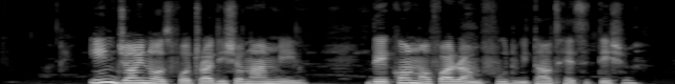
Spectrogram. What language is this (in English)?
Nigerian Pidgin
